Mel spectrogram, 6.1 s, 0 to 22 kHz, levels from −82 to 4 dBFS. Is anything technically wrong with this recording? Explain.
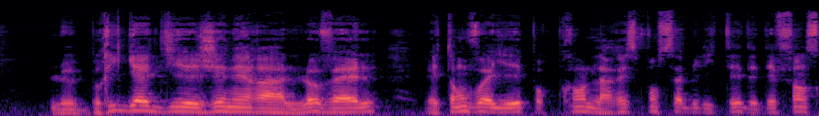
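No, nothing technically wrong can be heard in this speech recording. No fault turns up anywhere in it.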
